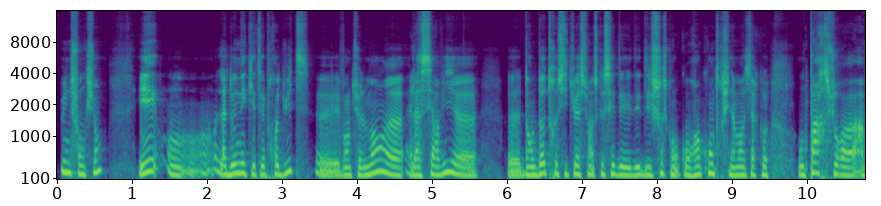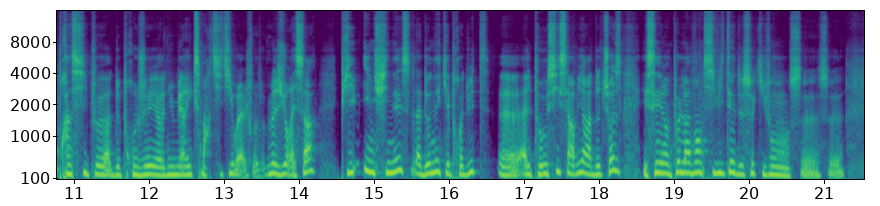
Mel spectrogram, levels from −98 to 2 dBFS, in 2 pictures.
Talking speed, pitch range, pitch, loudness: 205 wpm, 175-220 Hz, 195 Hz, -19 LUFS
